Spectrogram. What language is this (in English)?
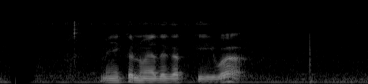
Sinhala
